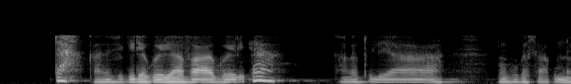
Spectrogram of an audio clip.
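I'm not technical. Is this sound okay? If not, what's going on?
Yes, nothing stood out as wrong when I listened to this recording.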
